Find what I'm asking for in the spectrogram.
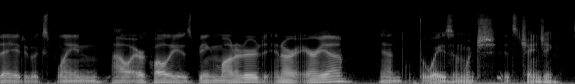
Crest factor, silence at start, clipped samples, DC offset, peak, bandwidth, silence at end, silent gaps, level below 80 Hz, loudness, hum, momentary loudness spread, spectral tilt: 16 dB; 0 s; under 0.1%; under 0.1%; -12 dBFS; 14.5 kHz; 0 s; none; -42 dBFS; -29 LUFS; none; 8 LU; -7 dB/octave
